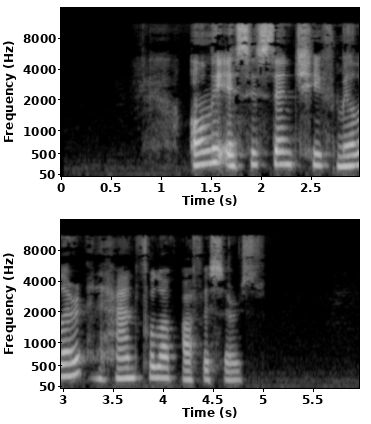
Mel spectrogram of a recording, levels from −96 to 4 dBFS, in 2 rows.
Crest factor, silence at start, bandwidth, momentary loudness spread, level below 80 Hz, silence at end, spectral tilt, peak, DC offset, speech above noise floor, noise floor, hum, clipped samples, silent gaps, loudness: 22 dB; 1.3 s; 11.5 kHz; 11 LU; -68 dBFS; 1 s; -2 dB/octave; -4 dBFS; under 0.1%; 45 dB; -70 dBFS; none; under 0.1%; none; -24 LUFS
